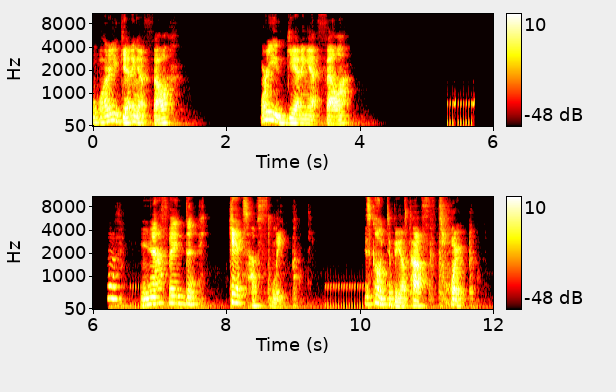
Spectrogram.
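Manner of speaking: irritating, grating put-on voice. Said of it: "I'm gonna make his voice as irritating as I can".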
